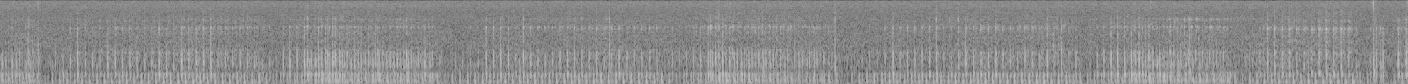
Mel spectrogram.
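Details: Domestic cat purring steadily, a low rumbling throb in long cycles of roughly one to two seconds, each swell followed by a brief softer dip as the cat alternates breathing in and out; no other sounds.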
